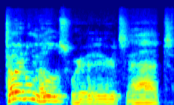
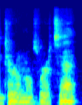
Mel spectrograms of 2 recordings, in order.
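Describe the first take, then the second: First: Slow, drawn-out silly voice; slow goofy drawl. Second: Said in the usual way. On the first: Shown as a demonstration. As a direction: stretch every word out lazily. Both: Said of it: "goofy voices".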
